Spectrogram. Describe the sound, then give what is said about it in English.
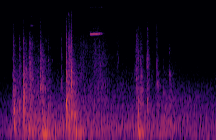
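Someone climbs into a yellow Dodge Charger amid a few quick clunks and rustles, followed by a solid thud as the car door shuts. No one speaks. “gets into a yellow Dodge Charger.”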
